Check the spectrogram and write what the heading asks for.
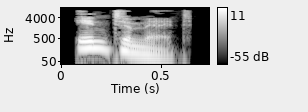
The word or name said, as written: intimate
